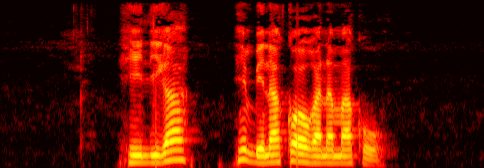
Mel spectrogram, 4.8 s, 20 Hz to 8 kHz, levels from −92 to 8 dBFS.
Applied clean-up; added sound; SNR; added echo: none; none; none; none.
